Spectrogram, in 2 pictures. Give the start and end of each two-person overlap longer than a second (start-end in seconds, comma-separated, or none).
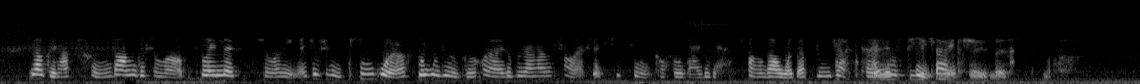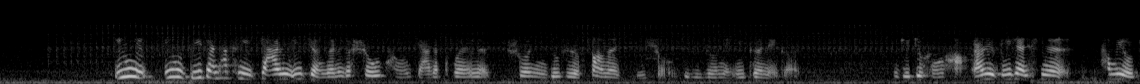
8.4-9.9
